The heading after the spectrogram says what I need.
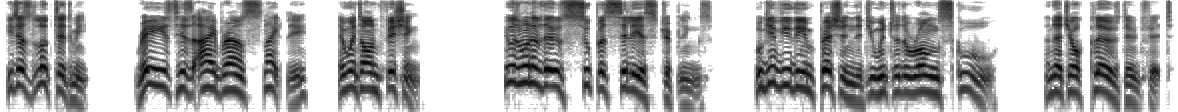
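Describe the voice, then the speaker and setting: A man narrating a comic first-person audiobook in a breezy, theatrical, chatty gentlemanly style. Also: a little high, big pitch swings, moderate pace, no echo, clean studio sound.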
